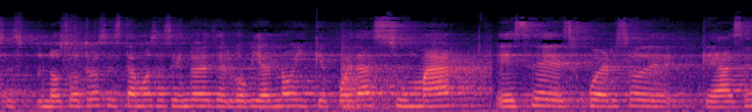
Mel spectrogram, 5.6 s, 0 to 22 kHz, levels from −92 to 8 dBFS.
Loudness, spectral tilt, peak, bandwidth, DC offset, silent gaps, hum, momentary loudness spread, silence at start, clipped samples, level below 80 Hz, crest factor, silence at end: -26 LUFS; -4 dB/octave; -8 dBFS; 12 kHz; under 0.1%; none; none; 6 LU; 0 s; under 0.1%; -50 dBFS; 18 dB; 0 s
